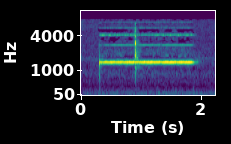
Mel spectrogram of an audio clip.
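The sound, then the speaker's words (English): Answering machine beep: a single steady, high-pitched electronic tone lasting about a second and a half, alone with no voices. “please record a message after the tone.”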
